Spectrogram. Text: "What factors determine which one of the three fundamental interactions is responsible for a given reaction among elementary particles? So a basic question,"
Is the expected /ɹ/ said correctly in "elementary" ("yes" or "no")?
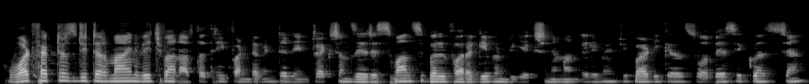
yes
